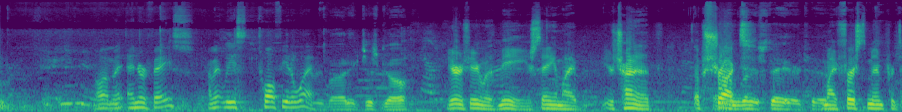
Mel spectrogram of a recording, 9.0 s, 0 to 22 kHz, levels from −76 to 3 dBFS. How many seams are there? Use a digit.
1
